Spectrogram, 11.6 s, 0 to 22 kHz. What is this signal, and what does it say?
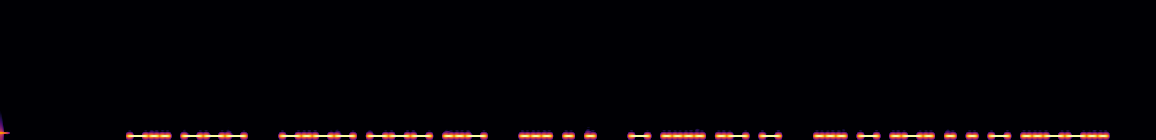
Morse code, heard as a keyed tone, about 22 wpm, 700 Hz. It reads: DO YOU SEE THAT STREET?
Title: Sentences from Top 1000 Words - Review Part 3 - 22wpm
